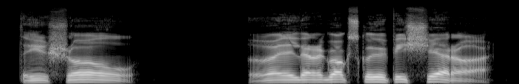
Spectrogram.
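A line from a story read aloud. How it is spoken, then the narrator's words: Thunderous. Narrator (Russian): ответил тот громовым голосом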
